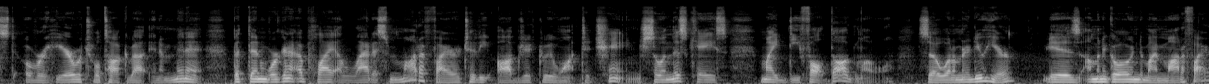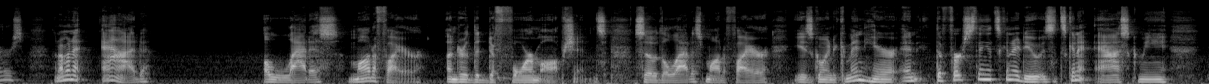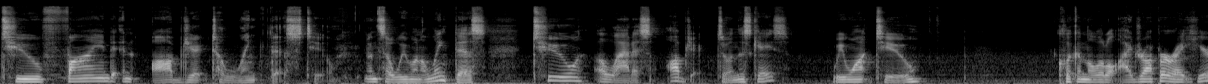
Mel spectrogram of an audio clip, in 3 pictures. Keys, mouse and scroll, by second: 2.6 click, 11.8 click, 13.1 click, 33.4 click.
